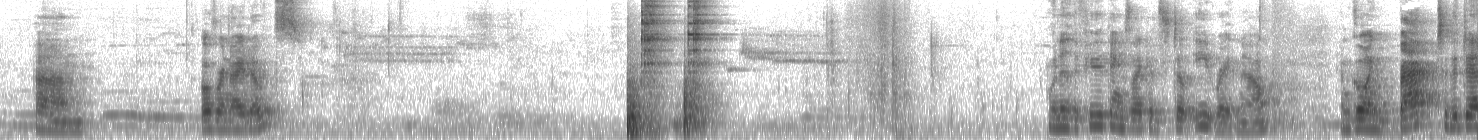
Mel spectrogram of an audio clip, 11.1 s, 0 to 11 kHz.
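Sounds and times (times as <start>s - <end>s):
spoon clinking against a dish: 4.8s - 5.5s.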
